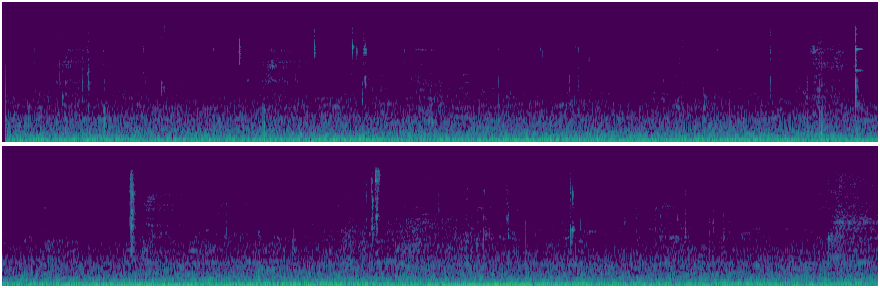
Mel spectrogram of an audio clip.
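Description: Chopsticks click against a bowl.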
